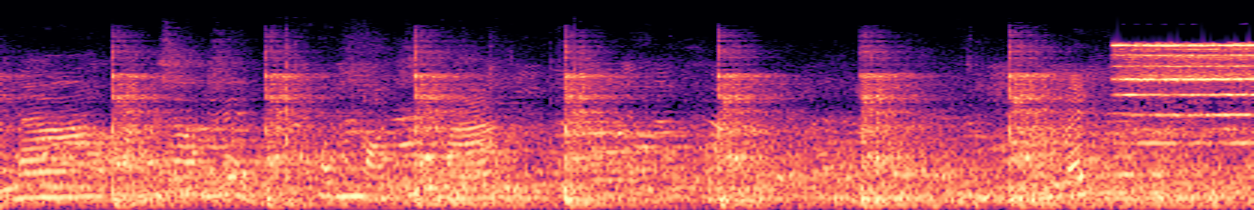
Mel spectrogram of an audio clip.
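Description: A woman speaks with animation through a microphone and loudspeakers in an echoing hall.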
